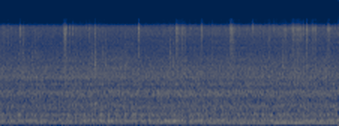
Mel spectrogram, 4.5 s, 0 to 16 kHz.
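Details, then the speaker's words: Imperial after replacing the fuel pressure regulator and MAP sensor, at 35 degrees, about five minutes into driving with the transmission still cold: a steady low rumble with road noise and no exhaust pops; running clean with no backfire, though power loss remains. "it's the engines not backfiring like it was before"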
